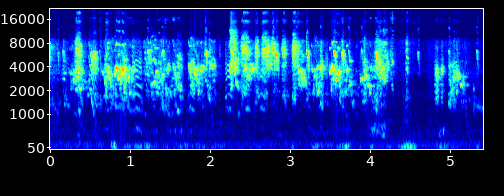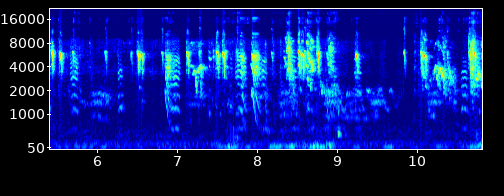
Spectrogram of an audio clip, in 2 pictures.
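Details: Feeding finches chirp in thick overlapping bursts early on, thinning later into scattered short high chirps separated by quieter gaps.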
